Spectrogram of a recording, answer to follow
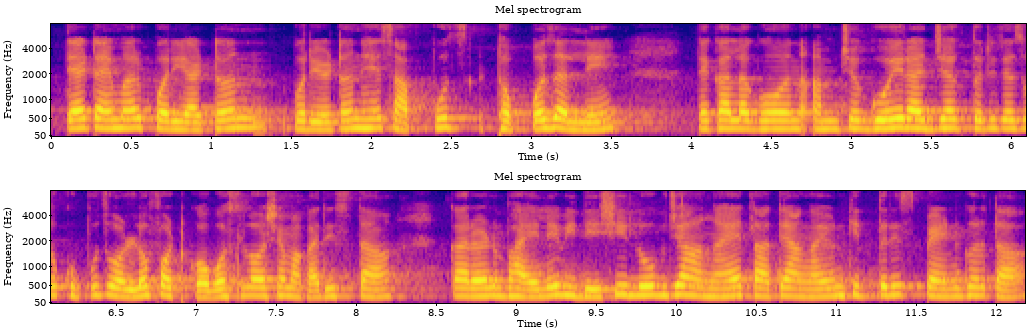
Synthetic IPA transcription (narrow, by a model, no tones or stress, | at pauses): t̪jaʈajmaɾpəɾjaʈənpəɾjəʈənɦẽsapuːt͡sʈʰəpːəd͡zalːẽ | t̪ekalaɡuna̰mt͡ɕeɡojɾad͡ʑjak̚t̪əɾiːt̪jat͡sɔkʰupuːt͡sʋəɽlɔfəʈkɔbɔslɔəɕẽm̤akad̪ist̪a | kaɾəɳbʱajleʋid̪eɕiːlokd͡ʑeãŋɡajet̪at̪eãŋɡajoːnkit̪t̪ːəɾiːspɛ̃ɳɖkəɾt̪a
